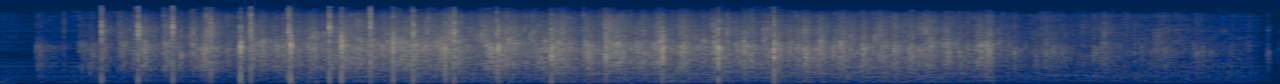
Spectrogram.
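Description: Audience applauding: many hands clapping, starting about half a second in, holding strong for several seconds and then dying away over the last two seconds.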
